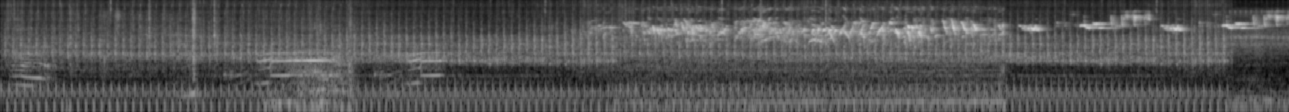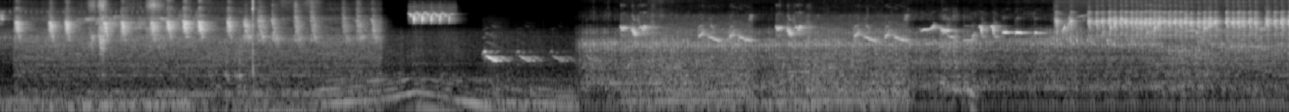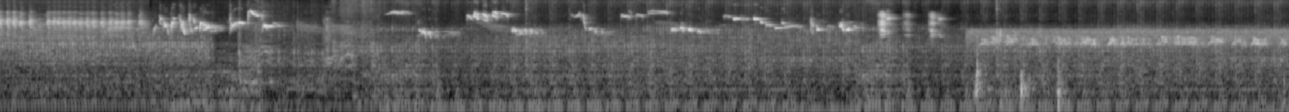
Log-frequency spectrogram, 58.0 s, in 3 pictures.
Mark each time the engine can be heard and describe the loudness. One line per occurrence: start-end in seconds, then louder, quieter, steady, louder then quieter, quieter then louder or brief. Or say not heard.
0.0-57.9 steady.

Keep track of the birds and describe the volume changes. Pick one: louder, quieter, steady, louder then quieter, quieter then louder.
steady.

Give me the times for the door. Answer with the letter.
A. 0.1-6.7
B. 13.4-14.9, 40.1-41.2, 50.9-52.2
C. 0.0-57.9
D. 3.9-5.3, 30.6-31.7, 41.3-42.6
D.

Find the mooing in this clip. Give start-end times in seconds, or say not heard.
0.1-6.7.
